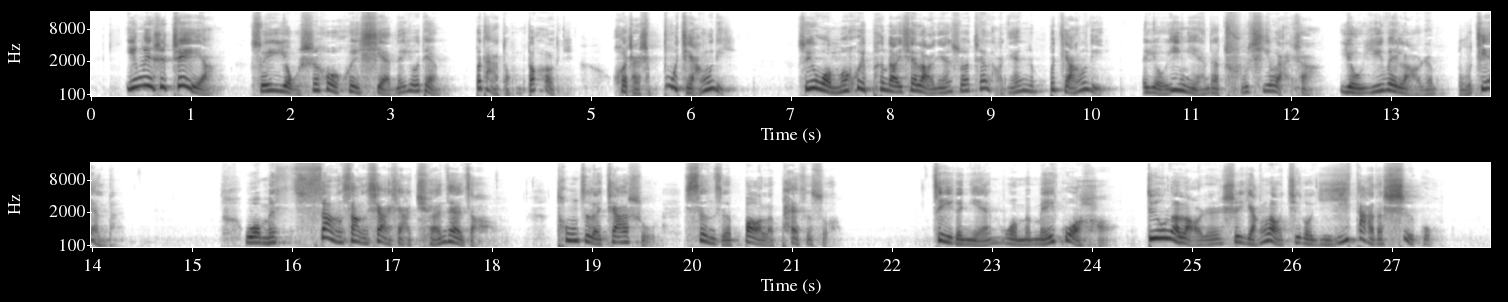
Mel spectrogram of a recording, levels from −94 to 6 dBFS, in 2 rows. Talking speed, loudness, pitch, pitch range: 225 characters per minute, -27 LUFS, 230 Hz, 180-295 Hz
